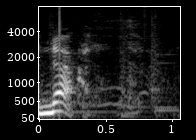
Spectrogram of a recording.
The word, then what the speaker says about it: Gnath: The Nath. I'm assuming that's a silent G.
